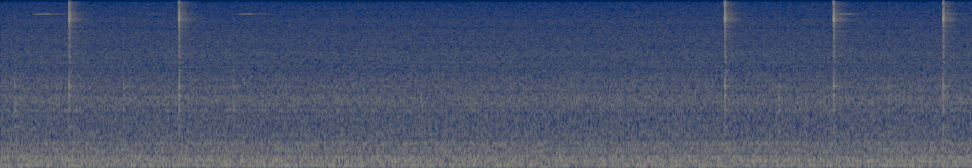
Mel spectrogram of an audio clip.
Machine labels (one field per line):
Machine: valve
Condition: normal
